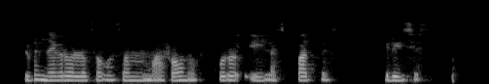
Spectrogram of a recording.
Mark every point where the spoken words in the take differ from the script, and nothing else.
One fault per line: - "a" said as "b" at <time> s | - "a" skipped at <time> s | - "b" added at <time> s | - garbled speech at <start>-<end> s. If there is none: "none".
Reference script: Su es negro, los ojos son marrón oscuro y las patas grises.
none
